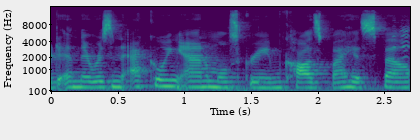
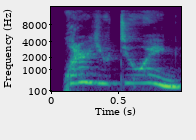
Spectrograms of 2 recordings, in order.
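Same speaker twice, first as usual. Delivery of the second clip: hissed out, very high; 9 semitones higher than usual. As a companion lets go of his hand and draws her swords, he hisses. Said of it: "Rune hissed".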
